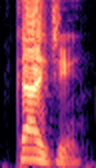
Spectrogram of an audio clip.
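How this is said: The double L sounds like ly. Some older speakers in Spain say it this way. "formerly pronounced as l"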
